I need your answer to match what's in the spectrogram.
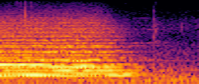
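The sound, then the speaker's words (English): A loud, sustained train horn blares with a rich harmonic tone, then fades as the train passes a house beside the tracks, making the house shake, leaving rumbling rail noise and a brief clank. No voices are heard. “We live on a train track. Like, I'm not even kidding the you. The house is in the middle of the train tracks.”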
